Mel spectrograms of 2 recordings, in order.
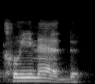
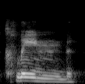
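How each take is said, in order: First: The ending is said as a separate syllable. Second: The ending adds no separate syllable. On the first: The speaker calls it wrong. "We don't say ... clean ed" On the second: The speaker calls it right. "it's never pronounced ed"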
